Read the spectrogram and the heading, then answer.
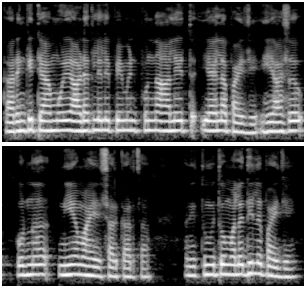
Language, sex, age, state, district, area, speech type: Marathi, male, 18-30, Maharashtra, Jalna, urban, spontaneous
